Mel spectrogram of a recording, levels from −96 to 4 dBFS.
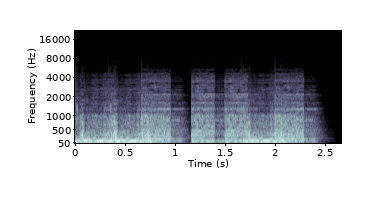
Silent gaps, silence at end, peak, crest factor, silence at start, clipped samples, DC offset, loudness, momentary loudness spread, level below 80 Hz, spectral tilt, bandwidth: none; 0.25 s; -2 dBFS; 12 dB; 0 s; under 0.1%; under 0.1%; -16 LUFS; 9 LU; -28 dBFS; -13.5 dB/octave; 3.9 kHz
